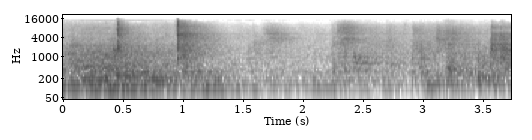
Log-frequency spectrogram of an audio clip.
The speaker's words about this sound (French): Cinquième étage, ouverture des portes.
